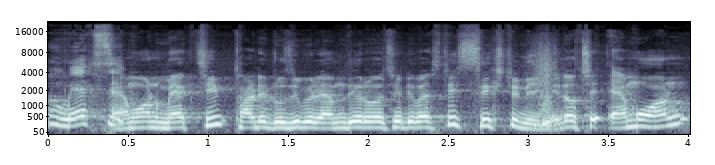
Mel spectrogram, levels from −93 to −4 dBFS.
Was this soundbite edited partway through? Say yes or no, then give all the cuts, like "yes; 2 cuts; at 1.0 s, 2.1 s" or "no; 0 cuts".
yes; 1 cut; at 3.1 s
